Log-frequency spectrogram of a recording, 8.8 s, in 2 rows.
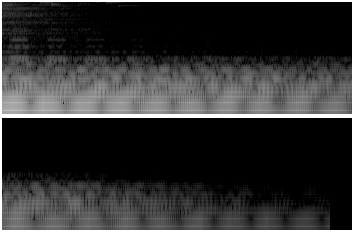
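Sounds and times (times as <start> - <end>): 
R and B soul ballad on a Yamaha Tyros3 keyboard: 0.0 - 6.8.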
